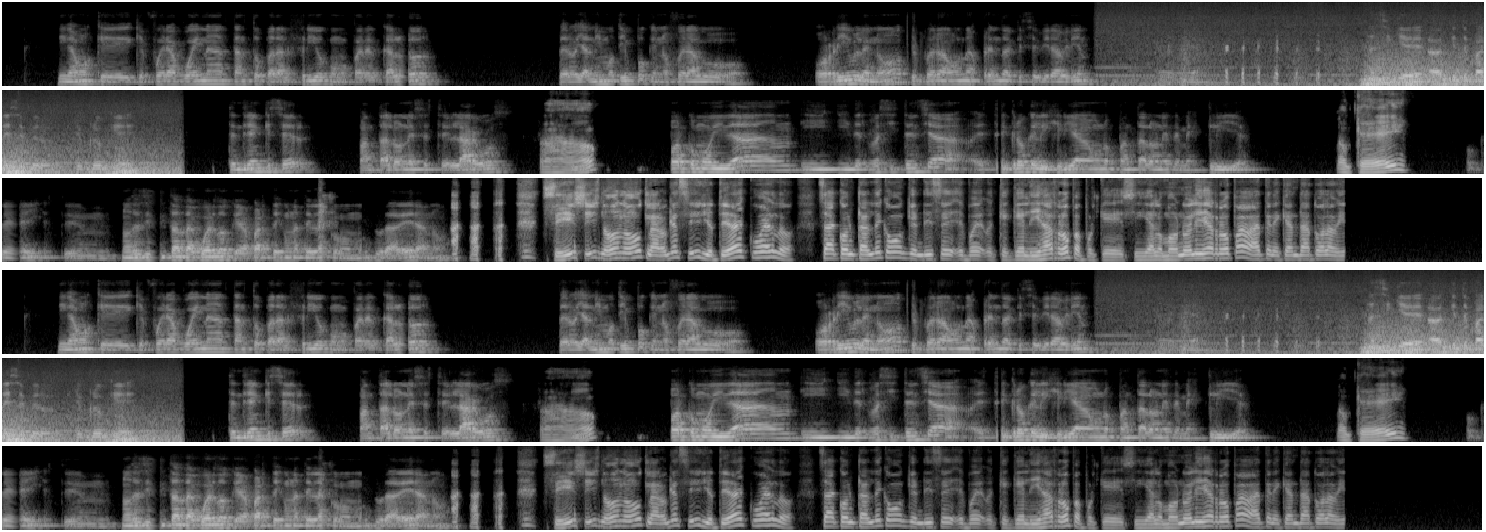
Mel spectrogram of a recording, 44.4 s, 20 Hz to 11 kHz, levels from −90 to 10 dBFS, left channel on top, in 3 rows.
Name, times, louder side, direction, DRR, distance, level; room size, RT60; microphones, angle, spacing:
voice 1, 0.6-4.4 5.6-7.5 8.1-11.0 11.5-12.2 13.6-16.4 17.1-18.0 18.4-19.9 20.5-20.7 21.5-27.4 29.5-34.2, right 1 dB, 20° right, 3.4 m, -26 dB
sound 1, 10.9-16.6, equal, ahead, 0.8 m, -24 dB
voice 2, 20.2-20.8 28.2-28.9 32.8-32.9 34.1-43.1, left 5 dB, 75° left, 0.7 m, -23 dB
head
